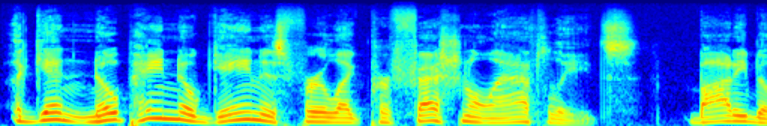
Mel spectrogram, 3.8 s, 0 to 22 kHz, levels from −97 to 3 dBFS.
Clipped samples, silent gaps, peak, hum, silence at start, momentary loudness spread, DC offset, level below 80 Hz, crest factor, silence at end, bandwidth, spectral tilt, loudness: under 0.1%; none; -8 dBFS; none; 0.05 s; 8 LU; under 0.1%; -50 dBFS; 16 dB; 0 s; 17 kHz; -5.5 dB/octave; -23 LUFS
